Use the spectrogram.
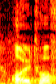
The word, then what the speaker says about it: Oldhoff: So Leute, ich bin angekommen bei Step 2 und zwar bei dem Lars Oldhoff, Oldhoff Freight Solution GmbH, so heißt es richtig ausgesprochen.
